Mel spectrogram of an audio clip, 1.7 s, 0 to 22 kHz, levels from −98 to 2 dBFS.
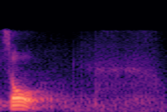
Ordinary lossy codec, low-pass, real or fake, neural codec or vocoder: Opus, 24 kbps; 7.2 kHz; fake; codec, 16 kHz, 0.9 kbps, LongCat-Audio-Codec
